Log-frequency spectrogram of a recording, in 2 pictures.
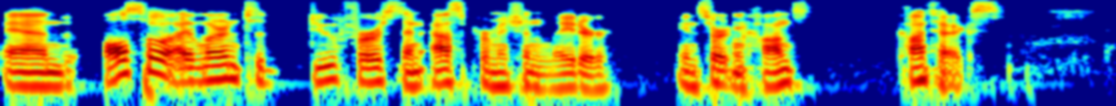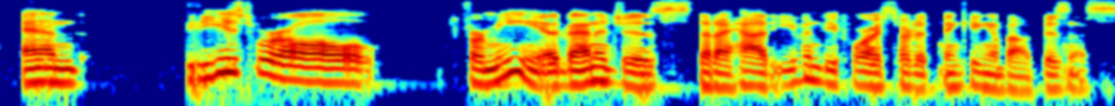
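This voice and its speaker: A man speaks in an ordinary speaking voice at medium pitch. His intonation is lively and his pace fairly quick. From US, moved around the country. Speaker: startup founder and CEO. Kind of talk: seminar presentation. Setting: virtual seminar. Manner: many fillers and restarts.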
